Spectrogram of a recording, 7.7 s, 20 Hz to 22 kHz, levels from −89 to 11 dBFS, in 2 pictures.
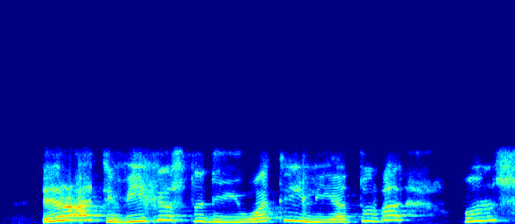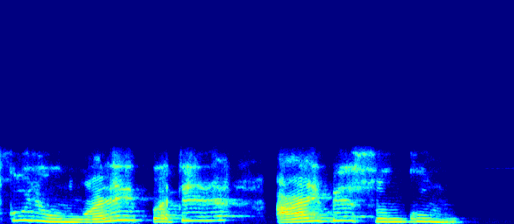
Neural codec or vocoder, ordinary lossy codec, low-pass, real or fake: vocoder, 22.05 kHz, 80 mel bands, HiFi-GAN; Opus, 24 kbps; 7.2 kHz; fake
